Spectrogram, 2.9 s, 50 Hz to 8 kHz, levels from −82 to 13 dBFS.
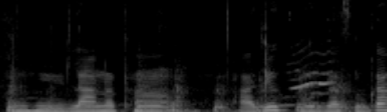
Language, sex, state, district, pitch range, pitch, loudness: Chhattisgarhi, female, Chhattisgarh, Balrampur, 165-210 Hz, 170 Hz, -40 LUFS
